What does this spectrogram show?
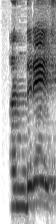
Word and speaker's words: Andrés: Si tú pronuncias así, Andrés nada más, Andrés, ¿dónde lleva mayor sonido de voz? En la dres.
